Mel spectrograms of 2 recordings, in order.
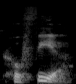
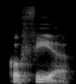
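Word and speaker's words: COFEA: a database known as kofiya uh it's spelled c the acronym is c-o-f-e-a kofiya which is the corpus of founding era american english rhymes with sophia to make it easy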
